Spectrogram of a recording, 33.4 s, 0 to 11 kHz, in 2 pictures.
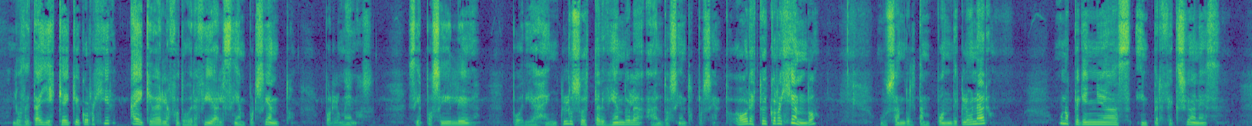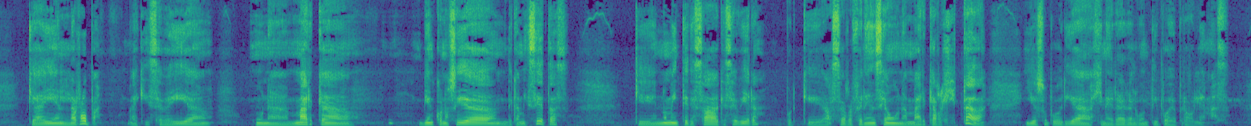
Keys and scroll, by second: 23.1 super++.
